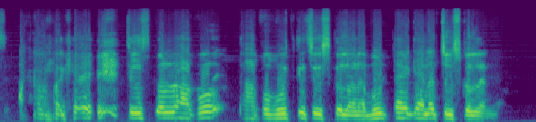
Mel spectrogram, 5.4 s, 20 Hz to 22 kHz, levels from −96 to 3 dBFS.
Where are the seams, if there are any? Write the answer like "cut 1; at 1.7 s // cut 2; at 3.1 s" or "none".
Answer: none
